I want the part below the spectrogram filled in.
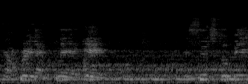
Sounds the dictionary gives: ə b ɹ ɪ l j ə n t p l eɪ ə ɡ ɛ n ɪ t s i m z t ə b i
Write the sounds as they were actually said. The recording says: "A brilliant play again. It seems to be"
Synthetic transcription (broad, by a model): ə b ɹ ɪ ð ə t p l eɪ ə ɡ ɛ n ɪ t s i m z t ə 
